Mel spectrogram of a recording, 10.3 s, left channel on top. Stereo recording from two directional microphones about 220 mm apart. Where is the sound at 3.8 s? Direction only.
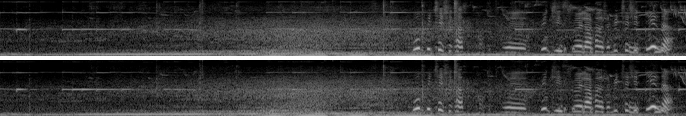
50° right (ahead or behind).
